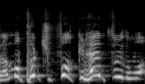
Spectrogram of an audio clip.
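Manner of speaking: mock scary tough-guy voice, loud, fast, menacing. Describing a clip where shoppers turn on a man: imitating a scary threatening dude. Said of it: "a very scary individual dude starts going".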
